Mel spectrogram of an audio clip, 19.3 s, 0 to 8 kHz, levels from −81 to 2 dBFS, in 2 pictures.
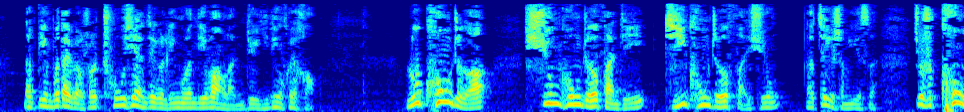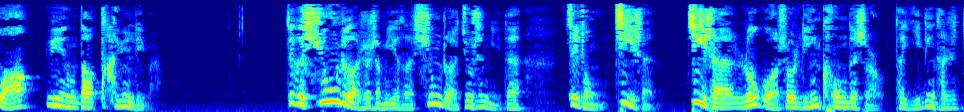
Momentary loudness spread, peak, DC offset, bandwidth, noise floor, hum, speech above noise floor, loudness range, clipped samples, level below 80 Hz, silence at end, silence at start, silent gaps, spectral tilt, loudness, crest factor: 16 LU; -8 dBFS; under 0.1%; 7.4 kHz; -69 dBFS; none; 39 dB; 6 LU; under 0.1%; -50 dBFS; 0.05 s; 0.25 s; none; -3.5 dB/octave; -29 LUFS; 24 dB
